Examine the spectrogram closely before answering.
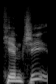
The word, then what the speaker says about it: Kimchi: Meanwhile, we also did confirm the top laner's name pronunciation is not Kimmich, as I've been calling him. It is Kimchi.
